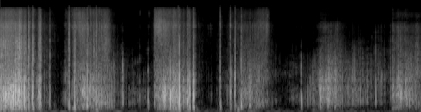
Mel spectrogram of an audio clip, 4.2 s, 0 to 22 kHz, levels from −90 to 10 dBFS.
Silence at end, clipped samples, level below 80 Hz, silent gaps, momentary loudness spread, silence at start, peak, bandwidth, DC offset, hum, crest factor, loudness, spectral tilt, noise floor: 0 s; under 0.1%; -70 dBFS; none; 21 LU; 0 s; 0 dBFS; 17 kHz; under 0.1%; none; 26 dB; -28 LUFS; -3.5 dB/octave; -48 dBFS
